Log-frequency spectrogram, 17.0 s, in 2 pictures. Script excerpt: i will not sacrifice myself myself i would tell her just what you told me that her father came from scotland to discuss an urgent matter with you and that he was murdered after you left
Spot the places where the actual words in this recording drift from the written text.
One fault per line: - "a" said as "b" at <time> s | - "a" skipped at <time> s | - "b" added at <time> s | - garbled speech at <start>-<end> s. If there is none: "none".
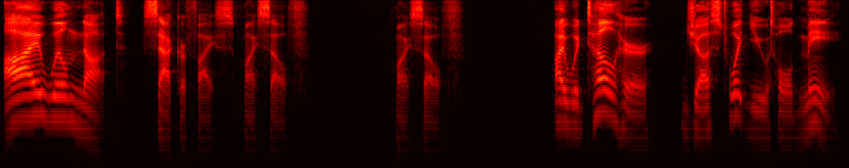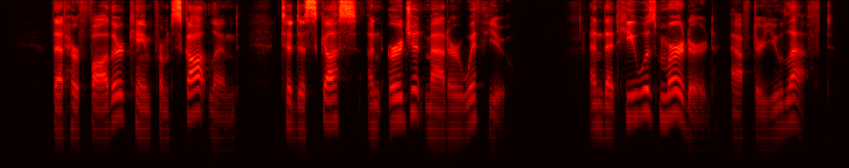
none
